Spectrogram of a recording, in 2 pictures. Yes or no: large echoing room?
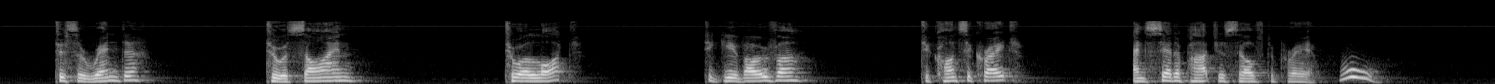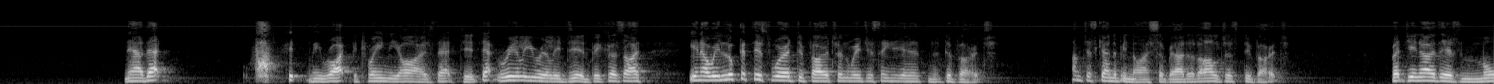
yes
